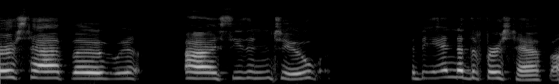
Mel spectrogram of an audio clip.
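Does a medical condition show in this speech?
Yes: cerebral palsy, spastic.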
